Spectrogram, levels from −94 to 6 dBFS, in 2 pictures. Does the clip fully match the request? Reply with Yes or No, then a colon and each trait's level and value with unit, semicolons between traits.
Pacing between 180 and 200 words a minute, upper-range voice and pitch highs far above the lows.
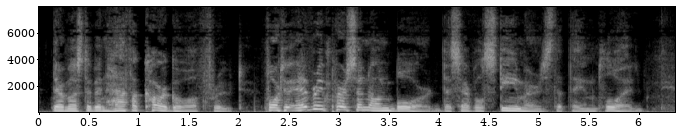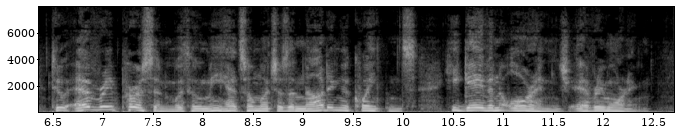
No: average, 185 wpm; medium, 150 Hz; wide, 6.5 semitones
